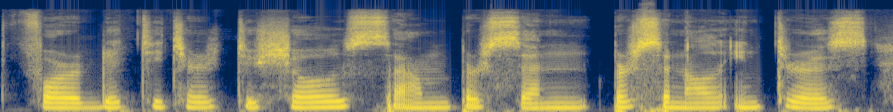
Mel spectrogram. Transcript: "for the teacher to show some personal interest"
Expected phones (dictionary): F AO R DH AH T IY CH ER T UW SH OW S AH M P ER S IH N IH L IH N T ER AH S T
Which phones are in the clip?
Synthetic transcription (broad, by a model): F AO R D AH T IY CH ER T UW SH OW S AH M P ER S IH N IH L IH N T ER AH S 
